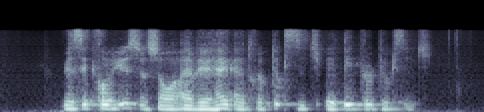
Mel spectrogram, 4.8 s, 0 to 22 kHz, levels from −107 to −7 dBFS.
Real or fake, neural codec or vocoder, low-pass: fake; codec, 16 kHz, 0.5 kbps, X-Codec, HuBERT features, trained on balanced general audio; 7.2 kHz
